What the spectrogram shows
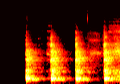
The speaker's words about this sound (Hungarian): Hát jelenleg ugye itt vagyok egy nagy építkezésben, szerintem kiválóan lehet hallani, hogy nem lehet hallani talán, vagy valamennyit talán lehet hallani abból, amit én mondok.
